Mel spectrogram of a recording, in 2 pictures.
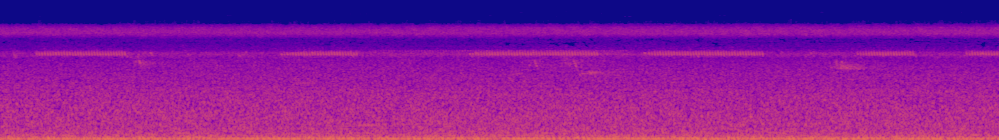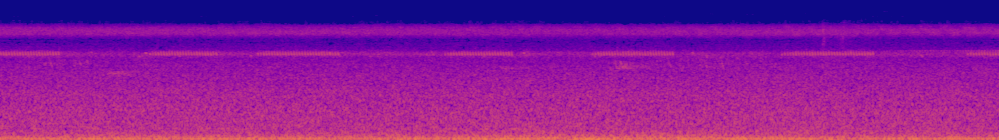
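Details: High, thin cricket trills repeat in regular bursts about every second or so in a forest almost at the top of a mountain, recorded live, set against a continuous airy rush of wind through leaves and trees.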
